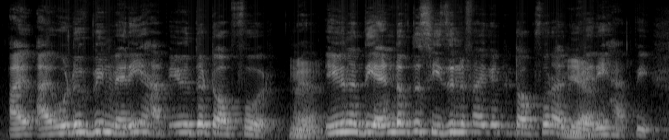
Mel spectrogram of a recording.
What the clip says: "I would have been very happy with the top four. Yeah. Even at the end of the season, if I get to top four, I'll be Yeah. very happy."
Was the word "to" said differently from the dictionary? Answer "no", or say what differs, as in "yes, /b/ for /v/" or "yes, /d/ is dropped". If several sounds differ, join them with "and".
no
